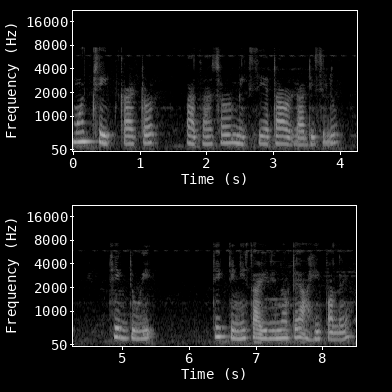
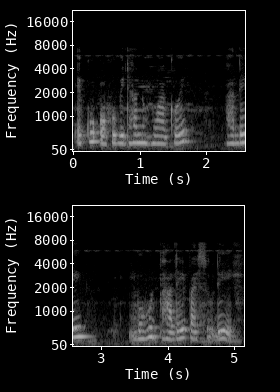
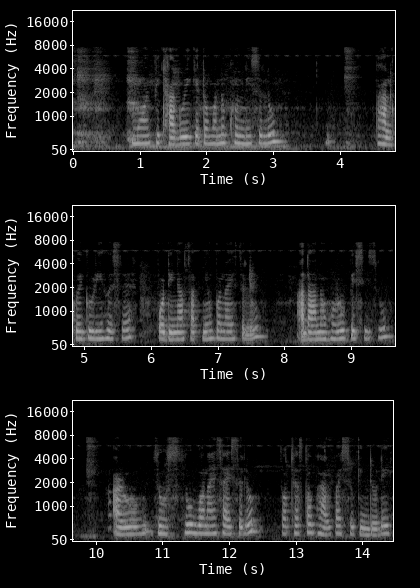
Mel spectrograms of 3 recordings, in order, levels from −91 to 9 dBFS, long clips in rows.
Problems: none marked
